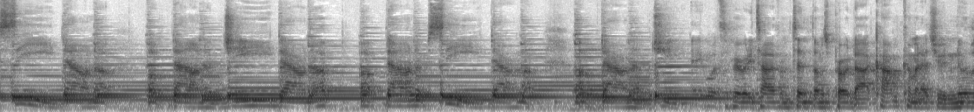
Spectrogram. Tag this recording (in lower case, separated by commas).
playing ukulele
